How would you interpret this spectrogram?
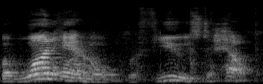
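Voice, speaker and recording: A woman hosting a live, interactive story for children in an animated, folksy, exclamatory way. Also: sits low, a little slow, a crowd in the background. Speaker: puppet show host and storyteller. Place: indoor room with an audience. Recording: echoey room, distant mic, music.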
